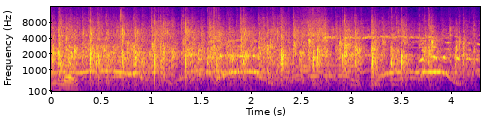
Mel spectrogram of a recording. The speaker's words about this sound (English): you want to clap? clap, yeah.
